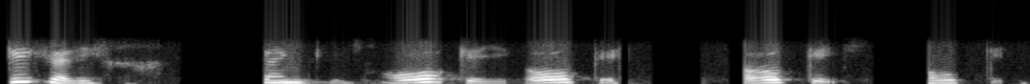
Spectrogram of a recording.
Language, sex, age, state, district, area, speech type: Punjabi, female, 30-45, Punjab, Patiala, rural, conversation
